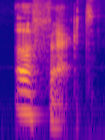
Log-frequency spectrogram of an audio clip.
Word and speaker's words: affect: So yeah, the noun is spelled with an E, and it's usually pronounced effect, effect, or affect. And the verb is spelled with an A and is usually pronounced affect.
